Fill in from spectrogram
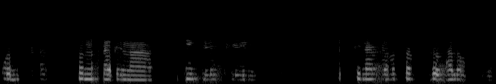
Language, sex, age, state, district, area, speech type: Bengali, female, 60+, West Bengal, Jhargram, rural, conversation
